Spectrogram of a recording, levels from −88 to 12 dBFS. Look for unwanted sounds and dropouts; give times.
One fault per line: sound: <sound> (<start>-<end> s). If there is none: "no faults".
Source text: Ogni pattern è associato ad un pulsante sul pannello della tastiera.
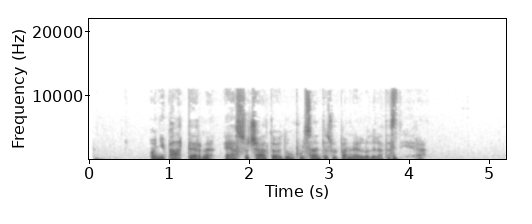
no faults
